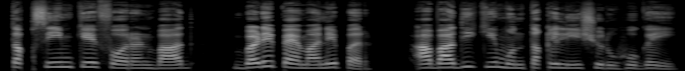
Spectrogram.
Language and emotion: Urdu, neutral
